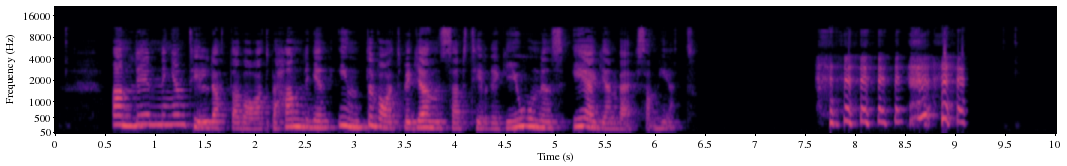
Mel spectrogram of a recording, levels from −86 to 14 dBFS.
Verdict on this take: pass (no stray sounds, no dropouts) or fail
fail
